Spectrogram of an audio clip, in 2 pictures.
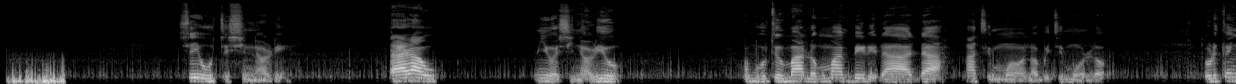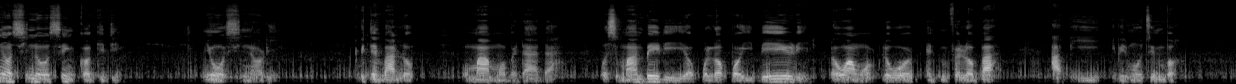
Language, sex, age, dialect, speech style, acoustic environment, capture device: Yoruba, male, 25-34, Nigeria - Lagos Yoruba, relaxed, nature, mobile / Linux / Chrome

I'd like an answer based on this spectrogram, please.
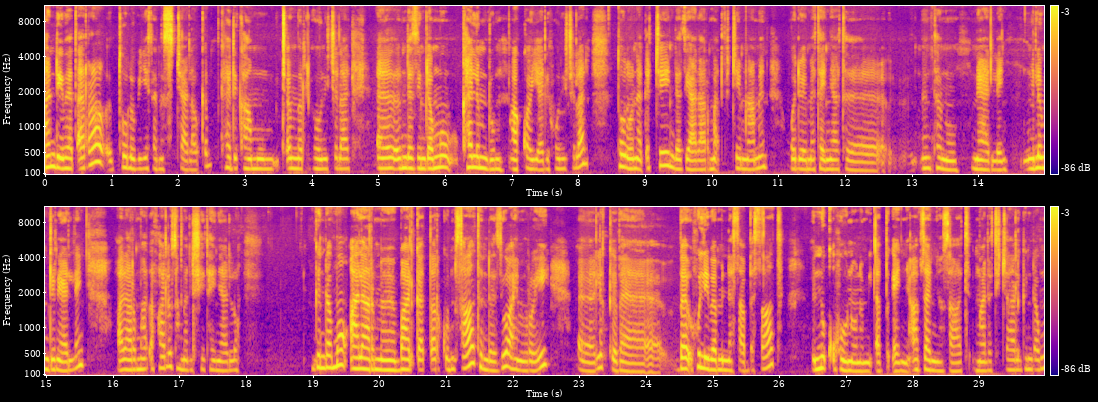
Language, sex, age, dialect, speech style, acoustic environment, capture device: Amharic, female, 18-24, Ethiopia - Addis Ababa, happy, people talking, mobile / Linux / Chrome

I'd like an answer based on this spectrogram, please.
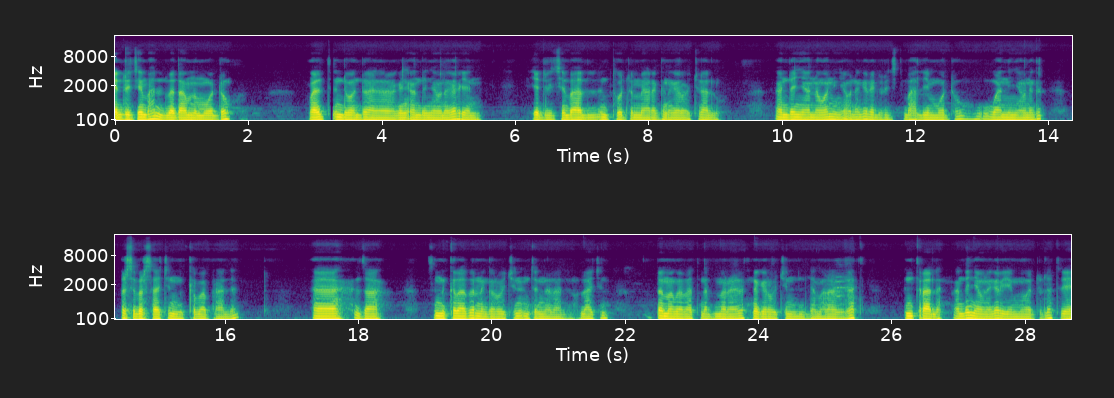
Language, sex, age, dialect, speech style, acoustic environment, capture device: Amharic, male, 25-34, Ethiopia - Tigray, relaxed, silence, desktop / Linux / Chrome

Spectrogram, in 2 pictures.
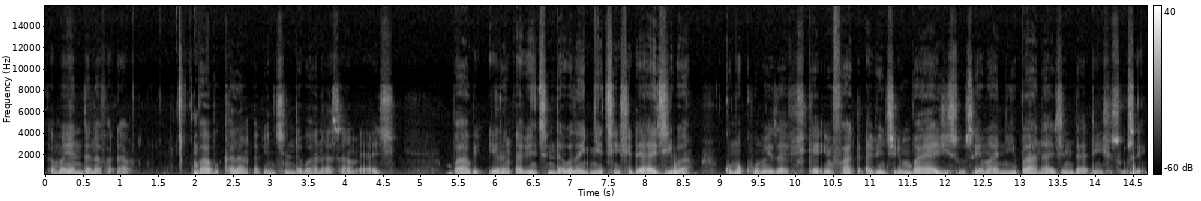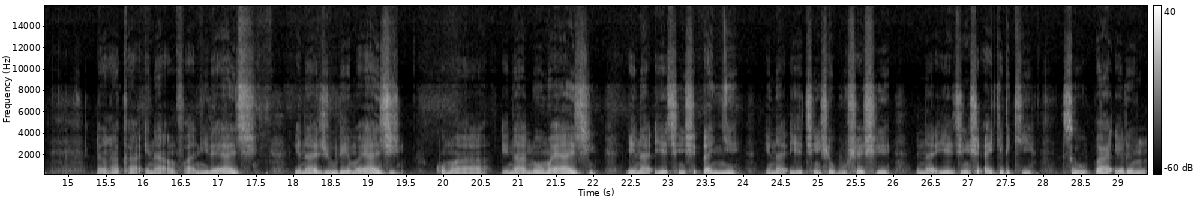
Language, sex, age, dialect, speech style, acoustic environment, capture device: Hausa, male, 25-34, Nigeria - Kano, anxious; nervous, silence, mobile / Linux / Chrome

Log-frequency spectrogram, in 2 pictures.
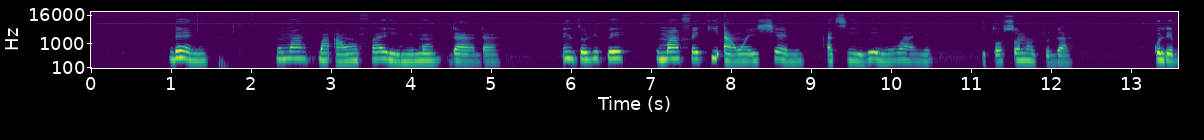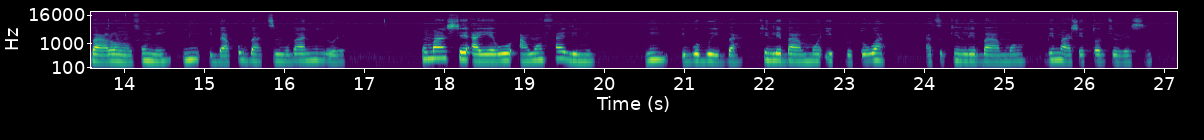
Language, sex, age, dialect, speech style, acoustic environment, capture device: Yoruba, female, 18-24, Nigeria - Ibadan, relaxed, silence, mobile / Linux / Chrome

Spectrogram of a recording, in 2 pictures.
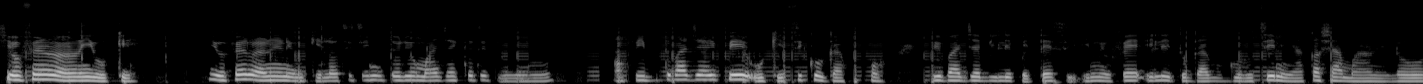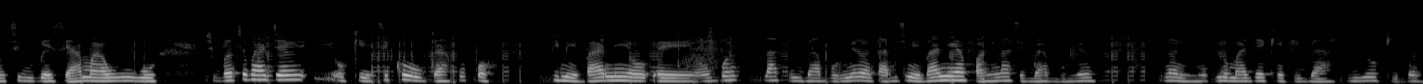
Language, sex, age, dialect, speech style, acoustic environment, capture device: Yoruba, female, 35-44, Nigeria - Ibadan, focused, silence, mobile / Linux / Chrome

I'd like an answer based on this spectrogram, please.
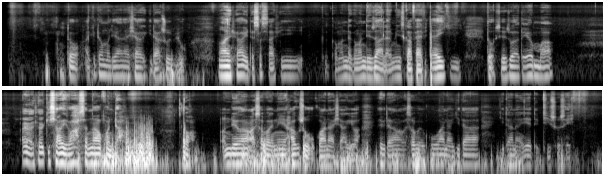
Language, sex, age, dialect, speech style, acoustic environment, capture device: Hausa, male, 18-24, Nigeria - Nigerian Standard, relaxed; happy, nature, mobile / Linux / Chrome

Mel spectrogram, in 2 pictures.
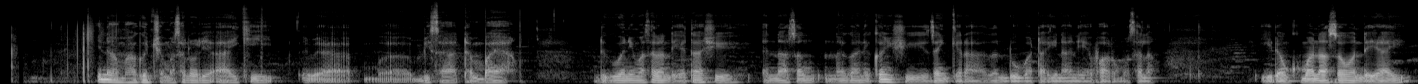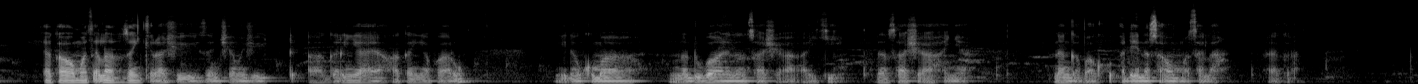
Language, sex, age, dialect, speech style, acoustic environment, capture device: Hausa, male, 25-34, Nigeria - Kano, happy, people talking, mobile / Linux / Chrome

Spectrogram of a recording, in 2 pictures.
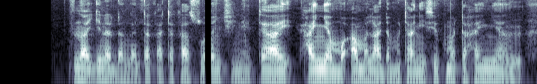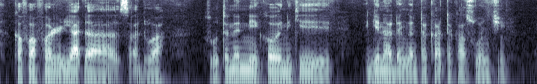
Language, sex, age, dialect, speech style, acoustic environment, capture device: Hausa, male, 18-24, Nigeria - Kano, focused, appliances; nature; silence, mobile / Linux / Chrome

